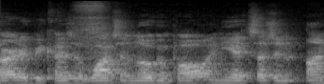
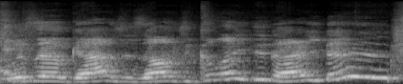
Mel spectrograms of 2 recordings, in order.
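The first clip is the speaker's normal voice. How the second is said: loud, high hyped vlog greeting; YouTuber intro voice; 9 semitones higher, 9 dB louder, slower than usual. Pretend. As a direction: pump it up like opening a vlog. Mock YouTuber intro to camera.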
